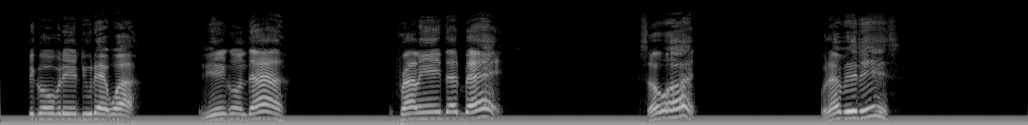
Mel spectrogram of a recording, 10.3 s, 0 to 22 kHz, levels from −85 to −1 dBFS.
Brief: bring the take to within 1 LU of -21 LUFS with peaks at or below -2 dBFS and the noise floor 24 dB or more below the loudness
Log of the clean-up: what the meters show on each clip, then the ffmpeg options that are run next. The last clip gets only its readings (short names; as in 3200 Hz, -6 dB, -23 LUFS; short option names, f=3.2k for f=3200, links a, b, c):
hum 50 Hz; harmonics up to 250 Hz; hum level -33 dBFS; loudness -32.0 LUFS; peak -14.0 dBFS; loudness target -21.0 LUFS
-> -af "bandreject=f=50:t=h:w=4,bandreject=f=100:t=h:w=4,bandreject=f=150:t=h:w=4,bandreject=f=200:t=h:w=4,bandreject=f=250:t=h:w=4"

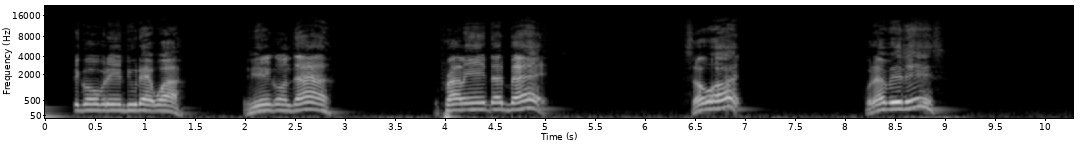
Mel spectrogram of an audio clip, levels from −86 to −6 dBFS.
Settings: hum none; loudness -30.5 LUFS; peak -14.5 dBFS; loudness target -21.0 LUFS
-> -af "volume=9.5dB"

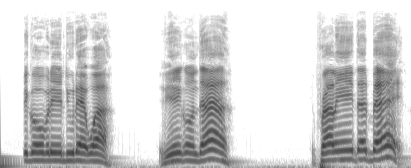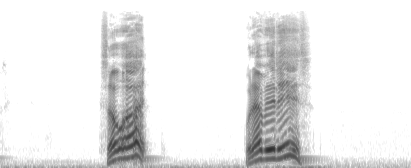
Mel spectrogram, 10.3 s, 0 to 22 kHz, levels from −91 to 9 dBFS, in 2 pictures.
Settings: loudness -21.0 LUFS; peak -5.0 dBFS; noise floor -67 dBFS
